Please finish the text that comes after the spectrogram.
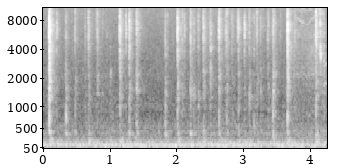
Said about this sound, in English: I'm a good uh, multitasker, except when it comes to typing and talking at the same time.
